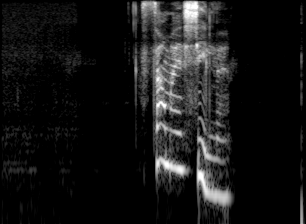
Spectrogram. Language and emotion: Russian, positive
